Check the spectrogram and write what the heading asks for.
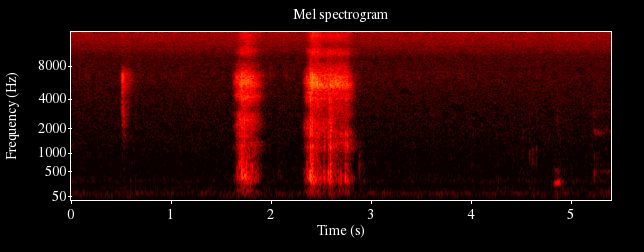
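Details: Two hissing sneezes about a second apart, the second longer, with soft breaths after; sneezes deliberately induced during a cold.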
